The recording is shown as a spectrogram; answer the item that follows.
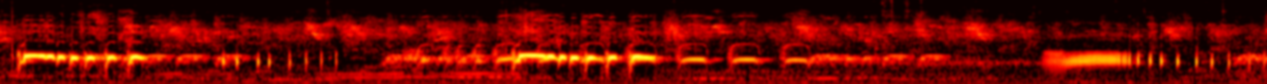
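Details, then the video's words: Local zebra dove singing: a clear note followed by a quick stutter of mid-pitched pulses, repeated phrase after phrase, with a few longer level tones and a rougher trill near the end. "Perkutut lokal gacor Suara Unik"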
